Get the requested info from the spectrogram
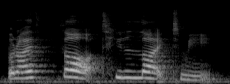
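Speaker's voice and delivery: high, slow, hurt whine; plaintive. A narrator's reading. Myrtle about the boy who liked her, plaintive. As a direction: plead with a drawn-out wounded tone. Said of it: "she said plaintively".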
